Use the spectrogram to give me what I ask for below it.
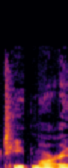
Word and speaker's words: Thietmar: It is spelled uh, T H I E T M E R, but I, I, think it would be Teetmar, sort of Dietmar.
